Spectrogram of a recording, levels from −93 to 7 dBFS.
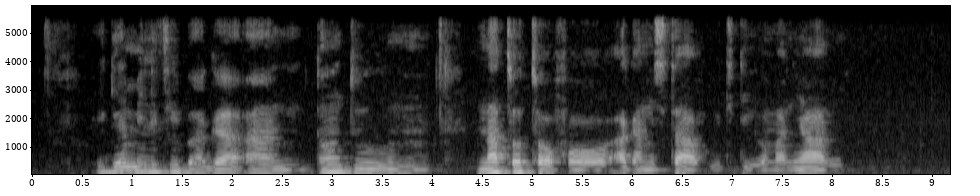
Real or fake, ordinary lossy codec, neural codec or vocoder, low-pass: real; none; none; 5.4 kHz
